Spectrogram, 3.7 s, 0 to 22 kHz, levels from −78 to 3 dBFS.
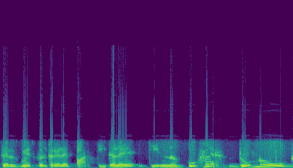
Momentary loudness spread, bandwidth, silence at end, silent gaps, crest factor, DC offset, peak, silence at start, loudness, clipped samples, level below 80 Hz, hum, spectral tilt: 5 LU; 8.4 kHz; 0 s; none; 10 dB; under 0.1%; -4 dBFS; 0 s; -14 LUFS; under 0.1%; -42 dBFS; none; -7 dB/octave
